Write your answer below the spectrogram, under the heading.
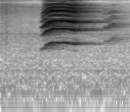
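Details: Pet Indian ringneck parakeets making happy sounds while flying around during playtime; one loud, harsh, drawn-out squawk rich in overtones that swells and fades over about a second, in an otherwise quiet room.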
